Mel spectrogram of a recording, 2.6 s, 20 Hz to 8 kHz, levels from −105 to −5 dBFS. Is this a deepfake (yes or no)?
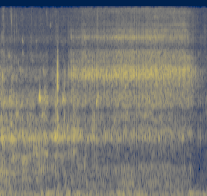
yes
